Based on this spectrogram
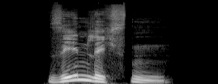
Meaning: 1. superlative degree of sehnlich 2. inflection of sehnlich: strong genitive masculine/neuter singular superlative degree
- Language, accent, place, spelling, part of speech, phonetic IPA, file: German, Germany, Berlin, sehnlichsten, adjective, [ˈzeːnlɪçstn̩], De-sehnlichsten.ogg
